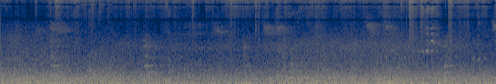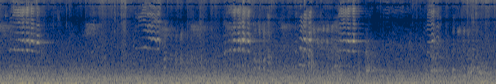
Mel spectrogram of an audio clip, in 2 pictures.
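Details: Baby Nigerian goats playing and jumping around: several short wavering bleats cluster mid-clip, some quick and trembling, over steady low rumbling background noise.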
